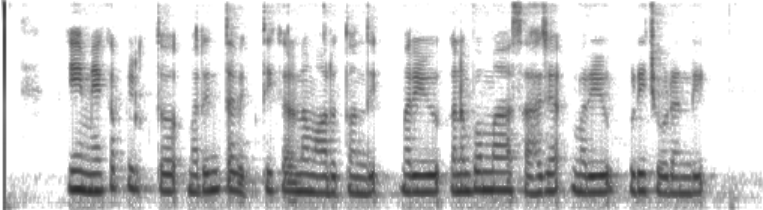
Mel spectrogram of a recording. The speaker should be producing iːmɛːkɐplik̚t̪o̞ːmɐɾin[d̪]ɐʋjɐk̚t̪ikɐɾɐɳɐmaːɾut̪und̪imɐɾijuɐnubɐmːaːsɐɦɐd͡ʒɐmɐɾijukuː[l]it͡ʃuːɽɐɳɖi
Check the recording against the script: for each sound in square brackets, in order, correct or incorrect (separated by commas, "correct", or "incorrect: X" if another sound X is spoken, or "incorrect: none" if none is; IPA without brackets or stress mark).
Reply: incorrect: t̪, incorrect: ɽ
